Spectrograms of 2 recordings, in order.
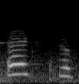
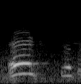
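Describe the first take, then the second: Both takes have the same delivery.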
